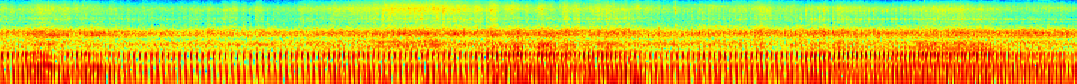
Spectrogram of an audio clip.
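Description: Trail motorcycle engine running steadily at low revs as the bike rides along a muddy, rutted lane.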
